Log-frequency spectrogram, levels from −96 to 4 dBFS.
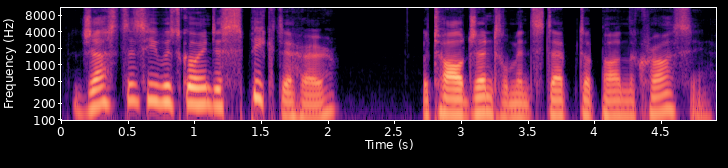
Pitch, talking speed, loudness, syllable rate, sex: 135 Hz, 195 wpm, -20 LUFS, 5.2 syllables/s, male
